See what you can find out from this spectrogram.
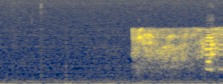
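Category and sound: signal or alarm, phone call ringing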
